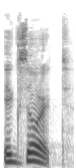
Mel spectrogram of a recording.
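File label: "exhort", American English; AmericanBritish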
